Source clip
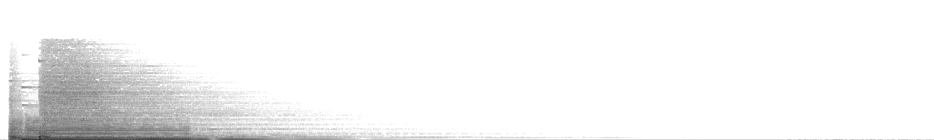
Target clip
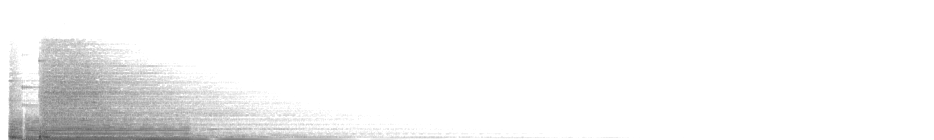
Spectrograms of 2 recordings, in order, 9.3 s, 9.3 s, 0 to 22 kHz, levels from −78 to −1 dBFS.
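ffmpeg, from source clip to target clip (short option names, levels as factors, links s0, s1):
-af "asoftclip=type=tanh:threshold=0.168,highpass=f=490:p=1"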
